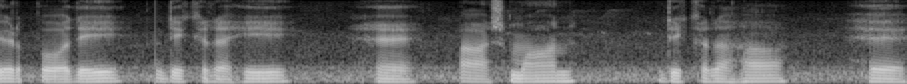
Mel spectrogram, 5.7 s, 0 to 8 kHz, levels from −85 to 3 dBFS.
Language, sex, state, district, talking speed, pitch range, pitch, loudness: Hindi, male, Uttar Pradesh, Hamirpur, 95 wpm, 100-110 Hz, 105 Hz, -18 LUFS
